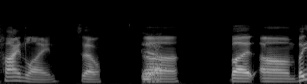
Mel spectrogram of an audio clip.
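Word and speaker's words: Heinlein: hline um like I always thought it was hinin but it's pronounced hin line so uh but um but yeah as far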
